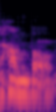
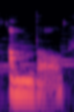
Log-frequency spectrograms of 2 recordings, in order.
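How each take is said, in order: First: The word begins with an h sound. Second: The word begins without an h sound.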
